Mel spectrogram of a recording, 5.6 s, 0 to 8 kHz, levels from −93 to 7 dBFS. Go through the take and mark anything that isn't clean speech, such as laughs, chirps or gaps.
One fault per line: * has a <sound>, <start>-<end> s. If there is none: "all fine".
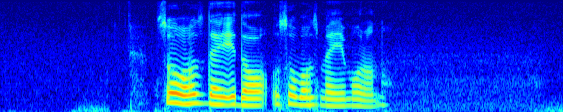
all fine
